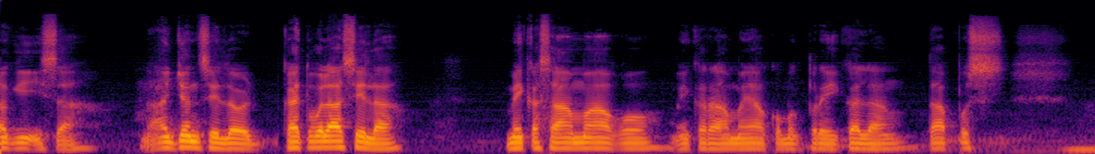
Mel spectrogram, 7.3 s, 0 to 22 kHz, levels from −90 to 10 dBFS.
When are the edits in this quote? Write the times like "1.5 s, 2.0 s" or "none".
1.8 s

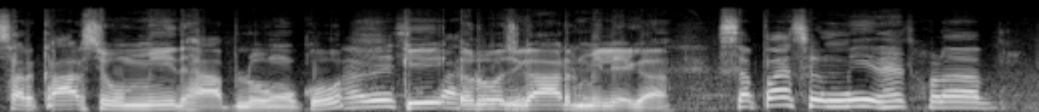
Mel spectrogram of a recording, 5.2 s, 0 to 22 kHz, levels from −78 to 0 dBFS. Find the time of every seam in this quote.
none

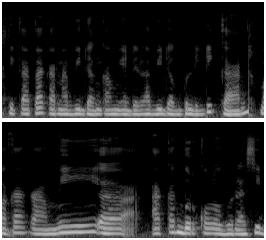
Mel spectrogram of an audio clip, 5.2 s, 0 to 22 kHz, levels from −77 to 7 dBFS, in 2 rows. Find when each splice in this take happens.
2.5 s

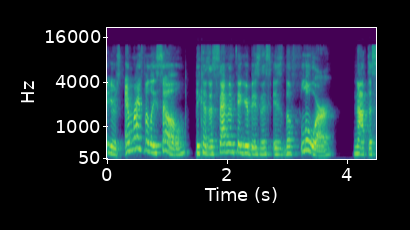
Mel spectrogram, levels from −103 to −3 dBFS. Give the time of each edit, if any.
1.3 s

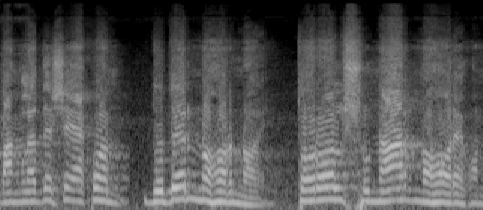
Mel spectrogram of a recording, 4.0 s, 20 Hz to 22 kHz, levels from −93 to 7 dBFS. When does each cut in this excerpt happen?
1.1 s

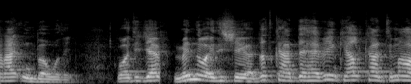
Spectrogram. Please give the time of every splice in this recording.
1.6 s

